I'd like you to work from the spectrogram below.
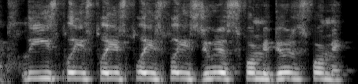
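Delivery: string the pleas together like someone begging; imitated insistent beggar's prayer; mock begging. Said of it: "instead of begging and saying".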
